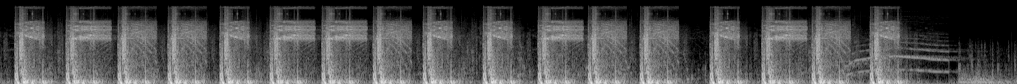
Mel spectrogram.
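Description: An organic alien weapon fires buzzing bursts in a quick rhythm.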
